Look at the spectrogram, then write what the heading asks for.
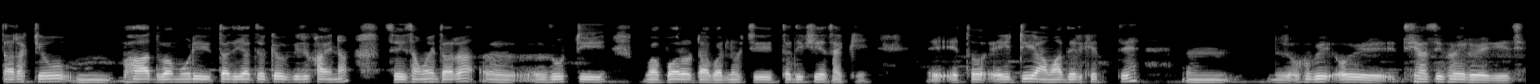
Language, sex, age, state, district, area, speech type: Bengali, male, 18-30, West Bengal, Hooghly, urban, spontaneous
